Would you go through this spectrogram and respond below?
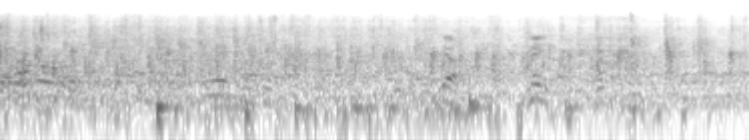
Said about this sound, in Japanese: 皆様どうぞ大きな拍手をお送りください。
